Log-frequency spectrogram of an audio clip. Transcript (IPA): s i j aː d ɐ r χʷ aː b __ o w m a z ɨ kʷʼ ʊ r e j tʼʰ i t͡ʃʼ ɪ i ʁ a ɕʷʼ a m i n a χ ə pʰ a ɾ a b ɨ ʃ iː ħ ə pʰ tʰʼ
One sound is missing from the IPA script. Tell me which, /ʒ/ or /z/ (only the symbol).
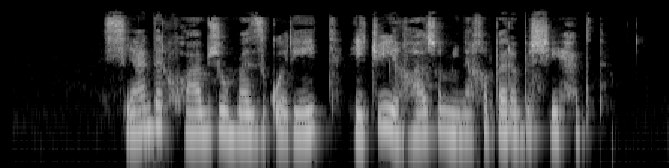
ʒ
